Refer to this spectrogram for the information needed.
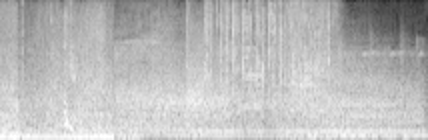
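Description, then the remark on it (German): A phone thrown from a car skids and scrapes across asphalt in a gritty, rattling slide that lasts about four seconds, loud, with a low engine rumble underneath at the start. “von dem ich dachte, so schlittert ein Handy über den Asphalt, das aus einem Auto geworfen wurde.”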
